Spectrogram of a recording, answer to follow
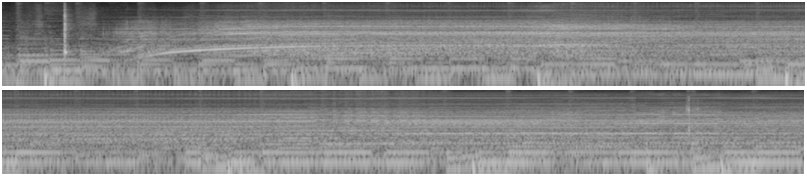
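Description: Handheld heat gun switched on with a click, its fan motor whining up in pitch over the next second or so, then running steadily with a whir of blown air as it shrinks heat-shrink tubing over wire splices.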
